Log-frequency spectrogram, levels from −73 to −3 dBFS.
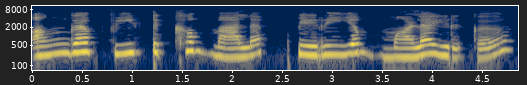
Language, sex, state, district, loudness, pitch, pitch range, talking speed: Tamil, female, Tamil Nadu, Nilgiris, -17 LUFS, 250 Hz, 215-280 Hz, 75 wpm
